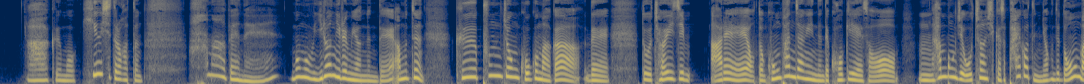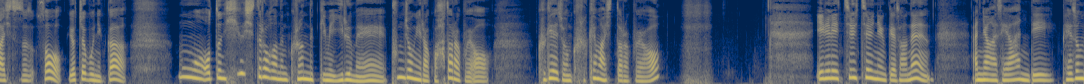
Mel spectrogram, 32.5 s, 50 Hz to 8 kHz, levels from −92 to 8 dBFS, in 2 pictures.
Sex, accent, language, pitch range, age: female, native, Korean, 185-250 Hz, 20-39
